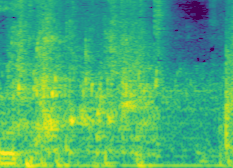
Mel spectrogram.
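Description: Water pours and splashes steadily onto a couch in an accidental spill for nearly two seconds, a rushing, gurgling spill that eases slightly toward the end before a brief final splash.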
